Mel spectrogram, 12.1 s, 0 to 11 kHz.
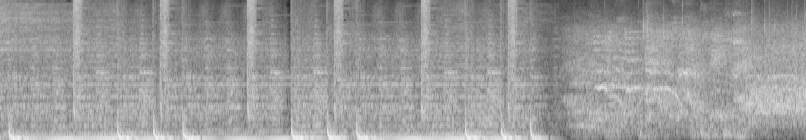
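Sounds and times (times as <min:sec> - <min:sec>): crowd chatter: 0:08.3 - 0:12.0.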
